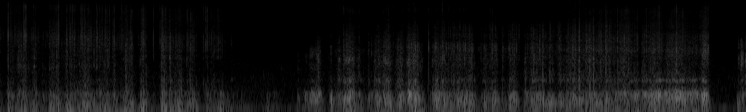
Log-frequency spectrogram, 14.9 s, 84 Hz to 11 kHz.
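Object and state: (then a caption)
Foam microphone windscreen being scratched. Long red nails and fingertips scratch and rub the black foam windscreen on a Blue Yeti Pro microphone while it records. The result is a dense, muffled, boomy rustling and scratching, heavy in the low end with a faint tone near 190 Hz. It eases to a softer rub around four to six seconds, then builds again before briefly dropping out near the end.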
